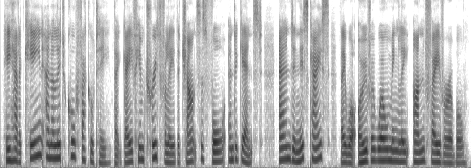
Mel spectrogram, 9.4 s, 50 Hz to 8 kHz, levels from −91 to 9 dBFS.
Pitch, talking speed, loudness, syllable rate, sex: 185 Hz, 145 wpm, -17 LUFS, 5.0 syllables/s, female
